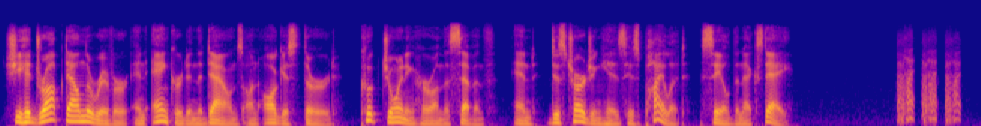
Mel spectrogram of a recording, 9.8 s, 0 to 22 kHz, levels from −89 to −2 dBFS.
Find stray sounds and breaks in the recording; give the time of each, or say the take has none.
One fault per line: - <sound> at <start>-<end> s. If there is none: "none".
- laugh at 9.0-9.6 s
